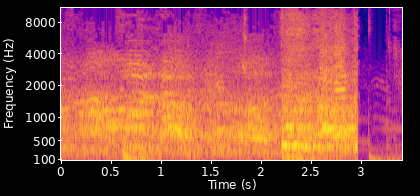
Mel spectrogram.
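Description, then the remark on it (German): A large concert crowd chants "Nazis raus!" together in loud, rhythmic unison, a dense roar of many voices that surges louder near the end before cutting off abruptly. “Und dass die Crowd auf einer Wellenlänge war, hat man auch an folgenden Sprechchören gemerkt.”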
